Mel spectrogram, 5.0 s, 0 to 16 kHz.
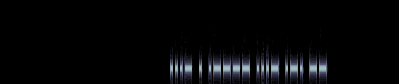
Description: Morse code, heard as a keyed tone, about 40 wpm, 700 Hz. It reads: VE1VRM
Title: DXCC-100 Call Signs - 6 Characters - 40wpm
